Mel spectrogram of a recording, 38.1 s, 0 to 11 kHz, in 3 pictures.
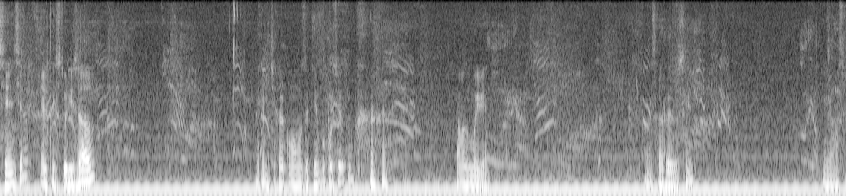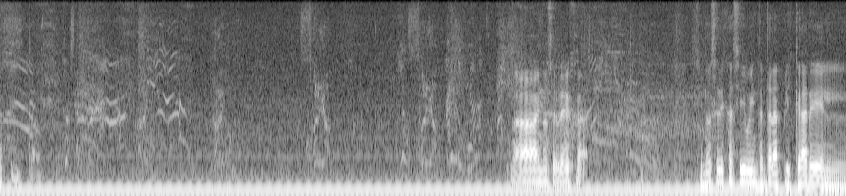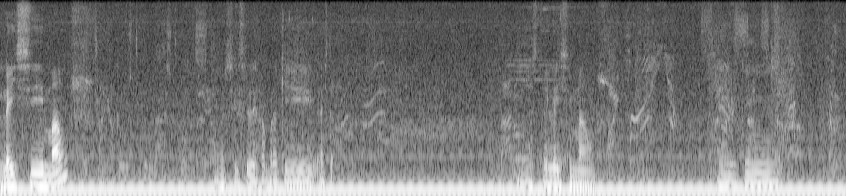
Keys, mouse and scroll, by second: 5.4 click, 8.1 click, 9.2-10.4 drag, 14.5 click, 16.9 click, 18.0 ctrl+z, 19.6 click, 20.3 ctrl+z, 22.0 click, 22.6 ctrl+z, 29.2 click, 30.0-33.7 drag.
